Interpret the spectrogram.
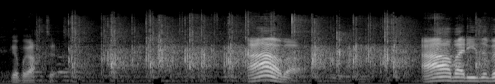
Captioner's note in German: Heiterkeit und Beifall AfD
